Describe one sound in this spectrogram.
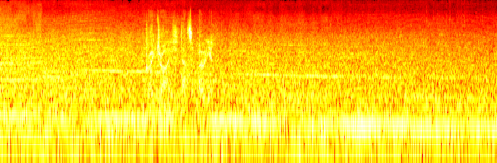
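An open-wheel race car engine drops in pitch as the car eases off.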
